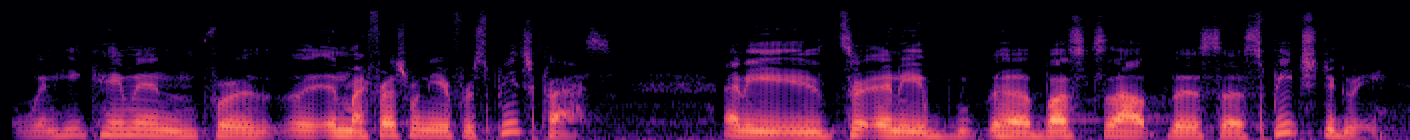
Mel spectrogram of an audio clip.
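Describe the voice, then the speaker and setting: A man's voice: on the high side, steady tone, a little slow, darkish tone, clear, resonant tone. A young man, a student actor, talking casually in an interview. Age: young adult.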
